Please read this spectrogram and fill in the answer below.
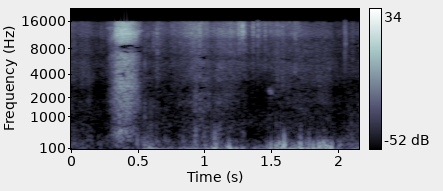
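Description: A wooden shed door being pulled open, with a brief hiss near the start and then an uneven low rumbling and scraping from about half a second in.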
